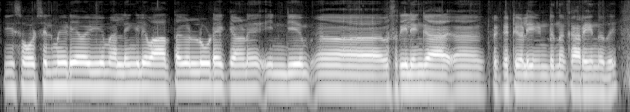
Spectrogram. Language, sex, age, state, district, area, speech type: Malayalam, male, 18-30, Kerala, Kozhikode, urban, spontaneous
